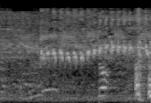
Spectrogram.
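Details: Greater green leafbird singing at a bird-singing contest: a quick run of clear, bright whistled notes repeated evenly for about a second, with scattered chirps from other birds around.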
